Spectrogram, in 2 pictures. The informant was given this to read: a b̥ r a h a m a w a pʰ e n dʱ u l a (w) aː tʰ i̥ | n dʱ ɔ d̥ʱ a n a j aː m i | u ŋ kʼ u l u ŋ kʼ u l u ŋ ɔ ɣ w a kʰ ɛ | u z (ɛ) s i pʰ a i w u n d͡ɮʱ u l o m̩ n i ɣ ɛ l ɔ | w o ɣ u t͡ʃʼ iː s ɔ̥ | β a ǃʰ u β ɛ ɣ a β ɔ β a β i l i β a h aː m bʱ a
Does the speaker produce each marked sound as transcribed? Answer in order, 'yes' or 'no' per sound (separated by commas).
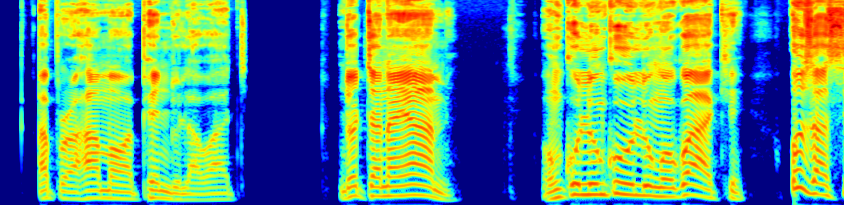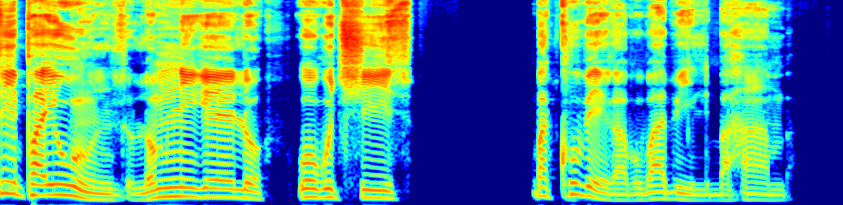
yes, no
